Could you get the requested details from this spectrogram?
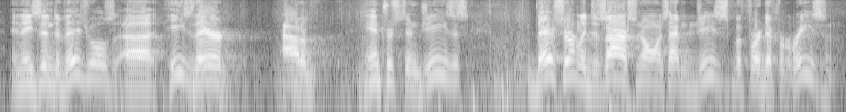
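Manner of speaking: ordinary delivery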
